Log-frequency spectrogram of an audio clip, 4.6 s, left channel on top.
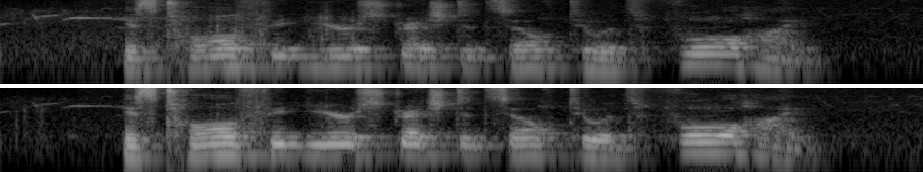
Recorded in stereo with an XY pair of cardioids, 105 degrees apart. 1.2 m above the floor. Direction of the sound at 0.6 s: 45° right.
